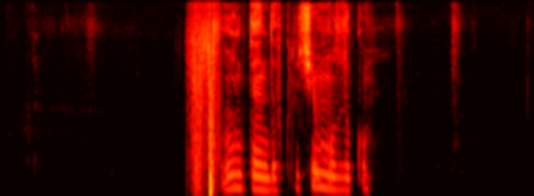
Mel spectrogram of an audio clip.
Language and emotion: Russian, neutral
